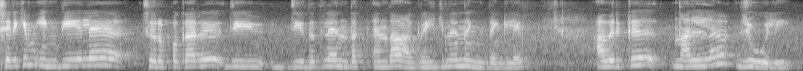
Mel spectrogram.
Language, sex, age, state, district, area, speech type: Malayalam, female, 18-30, Kerala, Thrissur, urban, spontaneous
